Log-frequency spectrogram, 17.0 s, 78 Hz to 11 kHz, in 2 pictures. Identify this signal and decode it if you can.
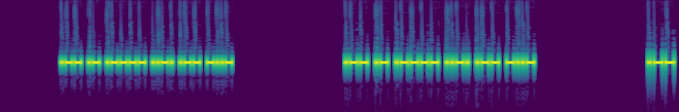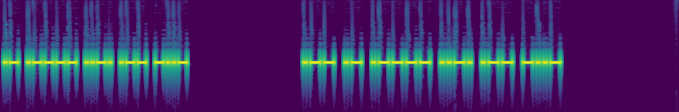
Morse code, heard as a keyed tone, about 37 wpm, 700 Hz. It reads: WA1FWX WA1FWX WA1FWX WA1FWX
